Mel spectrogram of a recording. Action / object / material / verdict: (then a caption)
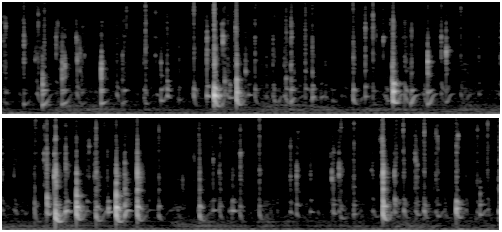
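tap / small glass jar with screw lid / glass / none. A small clear glass jar with a purple screw lid, held in one hand close by, is tapped and ticked by fingertips or nails; its contents are not visible. Quick, light clicks come in irregular bursts, with a few sharper, ringing taps standing out and a faint low hum underneath.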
